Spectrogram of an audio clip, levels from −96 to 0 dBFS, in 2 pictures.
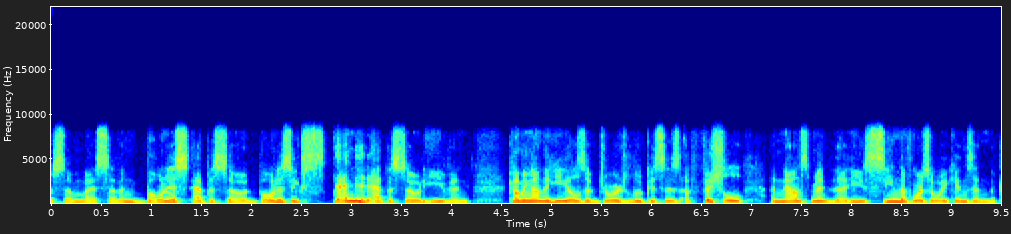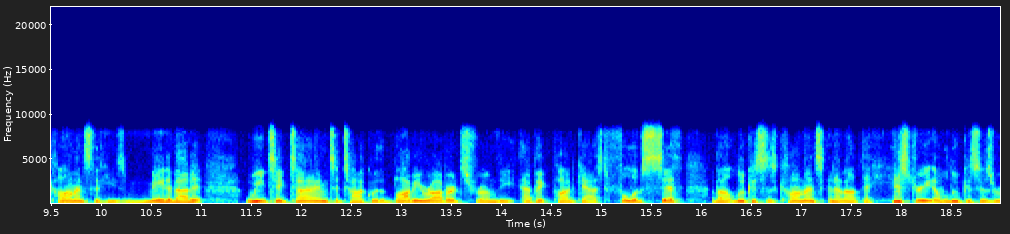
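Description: From start to finish the speech sounds muffled and hoarse, with a faint robotic edge and nothing above 8.5 kHz. This is Opus voice compression in its SILK linear-prediction mode, coding the excitation coarsely at what fits a 12 kbps wideband setting.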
